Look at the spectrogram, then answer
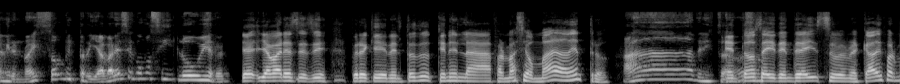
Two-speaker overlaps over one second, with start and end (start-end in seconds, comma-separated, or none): none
